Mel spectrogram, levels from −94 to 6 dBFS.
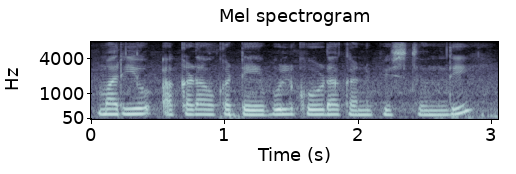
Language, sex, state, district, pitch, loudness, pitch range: Telugu, female, Telangana, Mahabubabad, 190 Hz, -15 LUFS, 175-195 Hz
